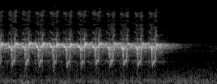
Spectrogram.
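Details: Yellow-vented bulbul calling as a lure in the long, fast 'ropel' manner: a loud, rapid, even trill of bubbly repeated notes lasting about one and a half seconds, then fading away.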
